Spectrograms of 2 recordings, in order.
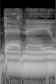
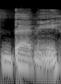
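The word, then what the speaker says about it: benne: Benny wafers, which I heard them call them Benet wafers. It's Benny, like Benny, even though it's not spelled like that.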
